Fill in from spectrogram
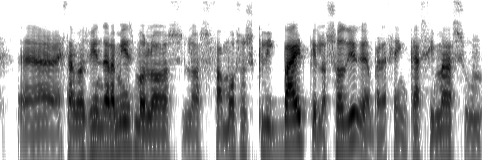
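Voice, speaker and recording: This man has a medium pitch with ordinary pitch variation. He keeps a moderate pace. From Canary Islands (Las Palmas). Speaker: video game publisher co-founder and marketing director. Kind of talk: casual interview chat.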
